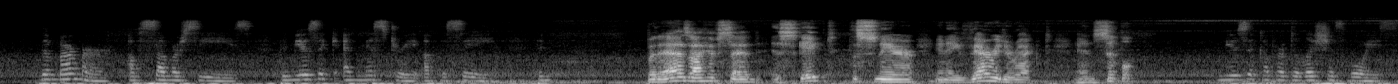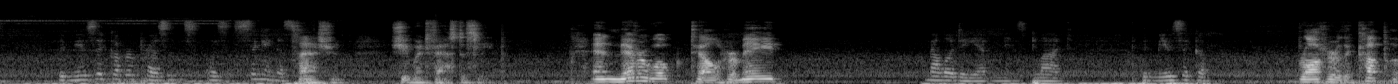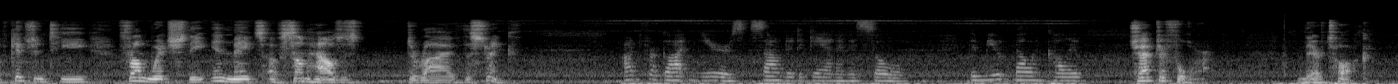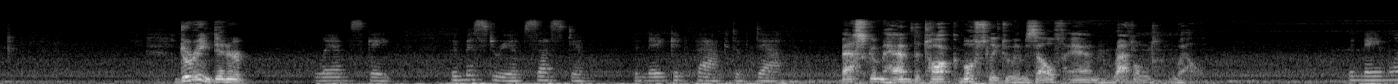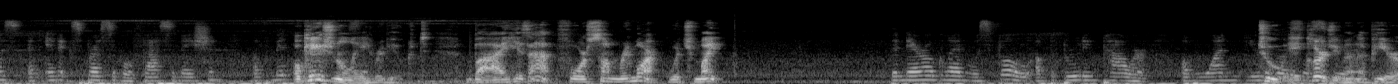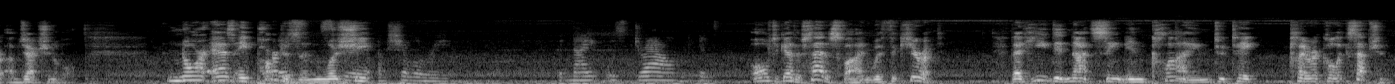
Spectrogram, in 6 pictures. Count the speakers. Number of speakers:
two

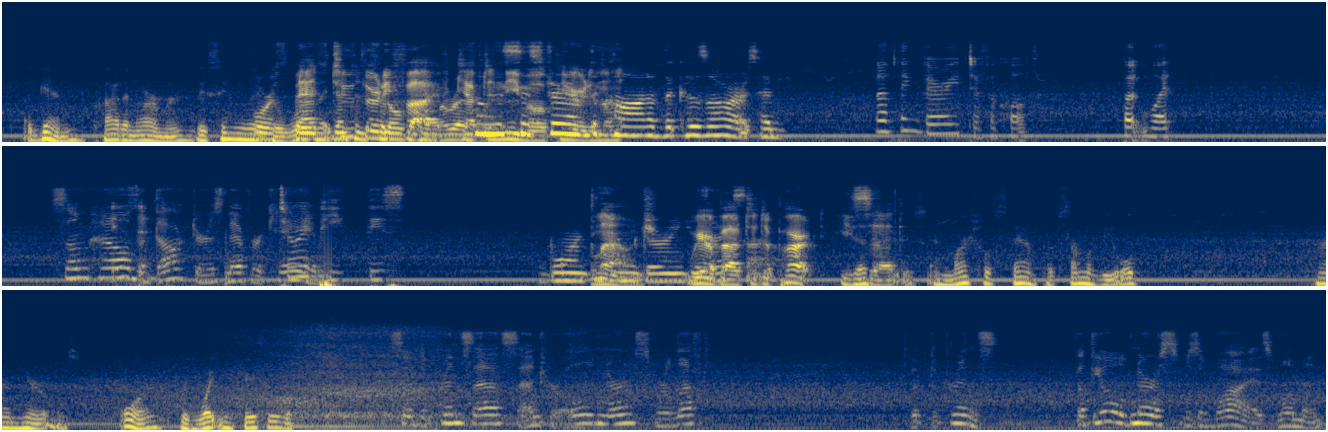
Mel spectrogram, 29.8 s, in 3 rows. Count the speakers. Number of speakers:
six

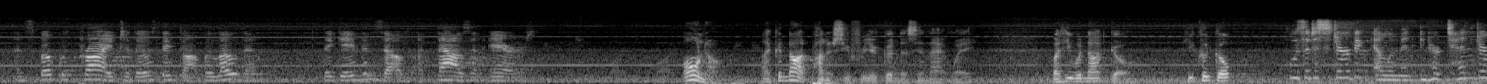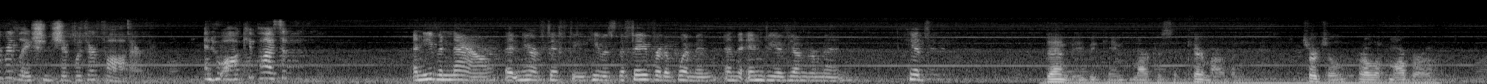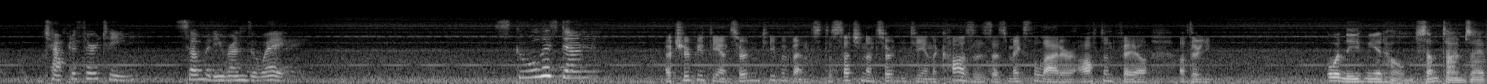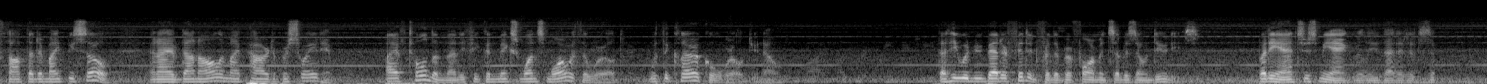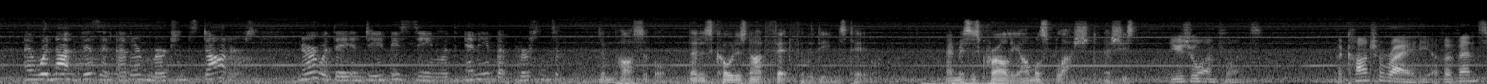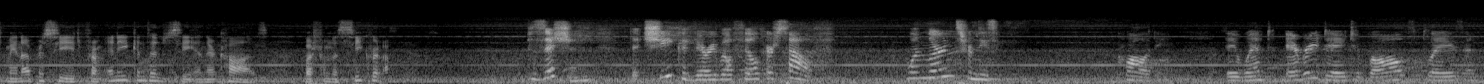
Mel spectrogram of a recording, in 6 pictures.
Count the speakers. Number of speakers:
seven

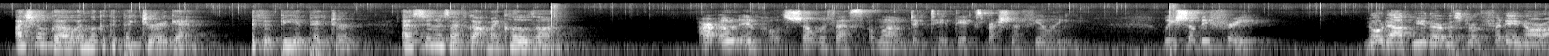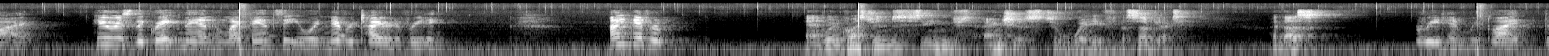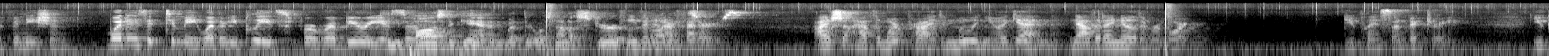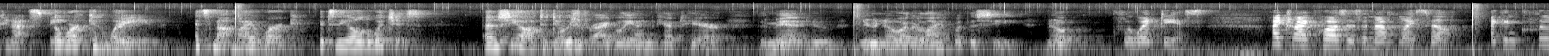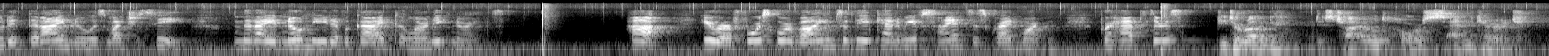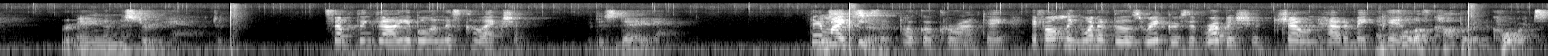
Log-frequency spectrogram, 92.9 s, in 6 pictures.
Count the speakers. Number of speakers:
five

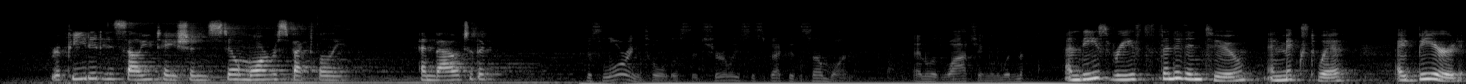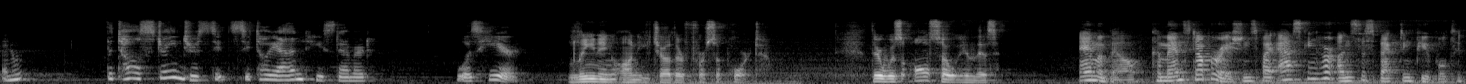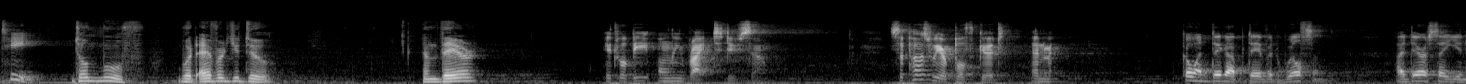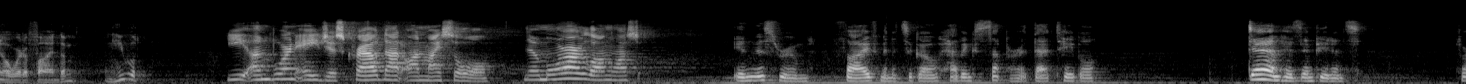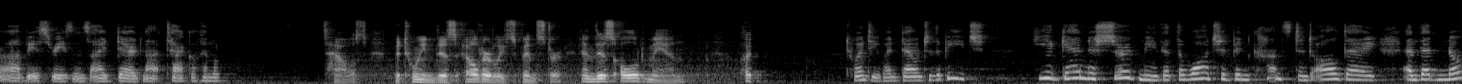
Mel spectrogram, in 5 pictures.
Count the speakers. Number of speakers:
ten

